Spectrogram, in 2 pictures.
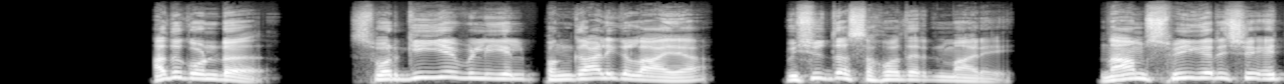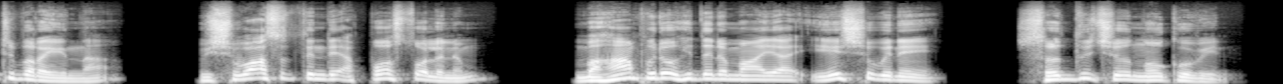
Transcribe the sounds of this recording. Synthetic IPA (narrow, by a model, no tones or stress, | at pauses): ɐðuɣo̞ɳɖɨ | swɐrɡiːjɐʋiɭijilpɐŋɡaːɭiɣɐɭaːjɐ | ʋiɕud̪ʱːɐsɐɦo̞ːd̪ɐɾɐnmaːɾe̞̰ | naːmsʋiːɣɐɾit͡ɕːɨe̞ːtːupɐrɐjunːɐ̰ | ʋiɕwaːsɐt̪ːinde̞ɐpːo̞ːst̪olɐnumː | ɐɦaːpuɾo̞ːɦiðɐnumaːjɐʔe̞ːɕuʋine̞ | ɕrɐd̪ʱːit͡ɕːɨno̞ːkːuʋḭːn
